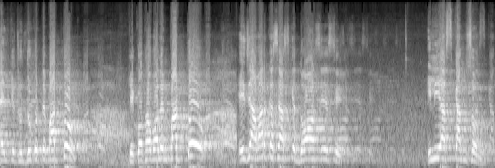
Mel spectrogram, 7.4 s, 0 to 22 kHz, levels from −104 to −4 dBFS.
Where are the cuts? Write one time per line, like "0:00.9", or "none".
0:03.4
